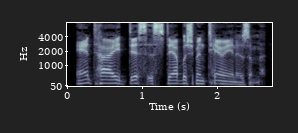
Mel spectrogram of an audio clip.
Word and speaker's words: anti-disestablishmentarianism: It says anti-disestablishmentarianism.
